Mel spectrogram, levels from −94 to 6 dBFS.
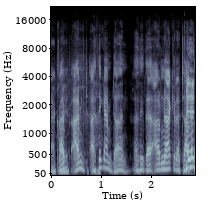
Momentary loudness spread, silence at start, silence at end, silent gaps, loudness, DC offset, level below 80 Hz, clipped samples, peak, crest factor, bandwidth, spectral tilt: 8 LU; 0 s; 0 s; none; -26 LUFS; under 0.1%; -56 dBFS; under 0.1%; -4 dBFS; 22 dB; 16 kHz; -4.5 dB/octave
